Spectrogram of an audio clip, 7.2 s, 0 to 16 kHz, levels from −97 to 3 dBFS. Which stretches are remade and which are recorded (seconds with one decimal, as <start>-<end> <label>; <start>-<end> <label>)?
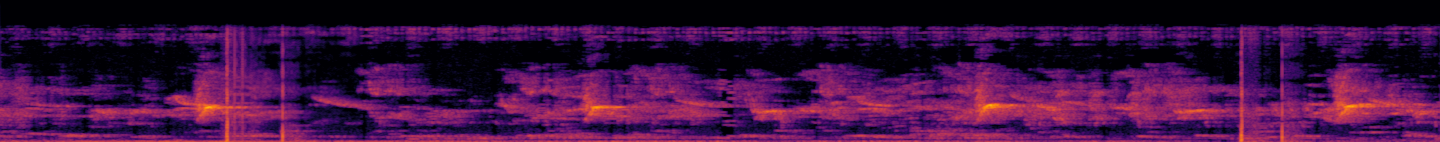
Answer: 0.0-1.2 recorded; 1.2-1.8 remade; 1.8-7.2 recorded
